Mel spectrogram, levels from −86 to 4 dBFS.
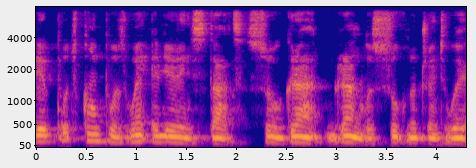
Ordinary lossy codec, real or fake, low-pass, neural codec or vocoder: none; fake; 7.2 kHz; codec, 16 kHz in and 24 kHz out, 2.2 kbps, FireRedTTS-2 codec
